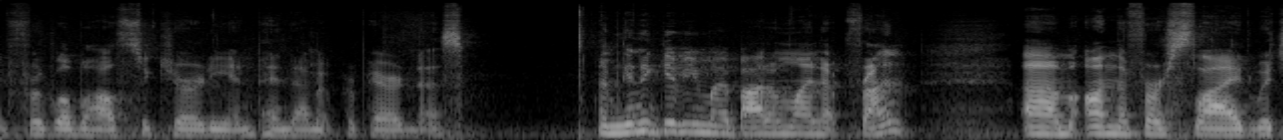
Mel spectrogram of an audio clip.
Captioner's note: none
